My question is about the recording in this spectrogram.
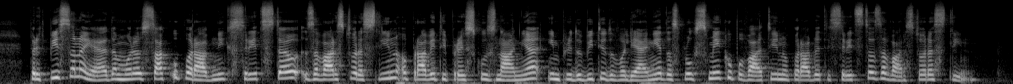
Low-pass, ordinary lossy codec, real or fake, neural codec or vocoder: none; none; real; none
